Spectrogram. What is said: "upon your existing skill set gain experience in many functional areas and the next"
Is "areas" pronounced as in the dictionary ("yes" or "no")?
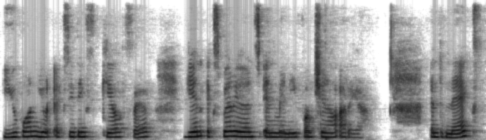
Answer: no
